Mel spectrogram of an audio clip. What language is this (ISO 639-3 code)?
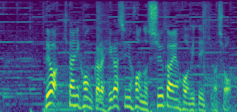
jpn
